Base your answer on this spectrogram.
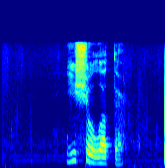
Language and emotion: Russian, neutral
